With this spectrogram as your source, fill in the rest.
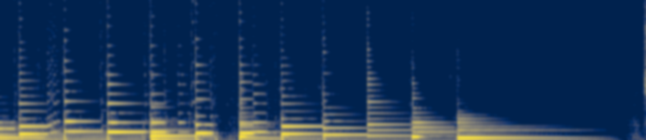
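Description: A ukulele plays two measures of Tárrega's Adelita as a classical piece, with clear plucked single notes and small chords ringing out at a steady, unhurried pace, closing on a long sustained note.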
